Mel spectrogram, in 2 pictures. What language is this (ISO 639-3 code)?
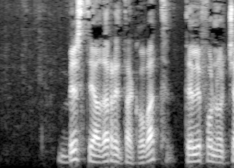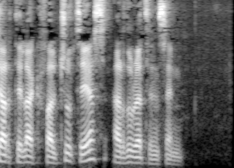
eus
